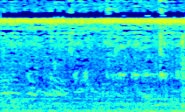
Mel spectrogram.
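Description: Insects, crickets or similar, giving a steady high-pitched drone, with faint short calls underneath.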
